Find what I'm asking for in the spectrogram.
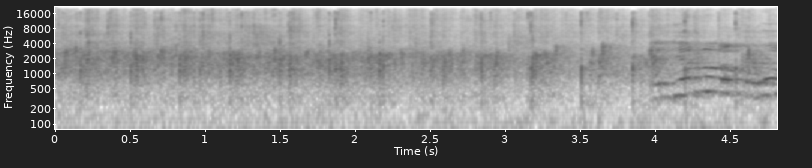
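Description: A church congregation claps for the Lord during a sermon, sustained applause filling the room, fading as a voice begins speaking near the end.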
